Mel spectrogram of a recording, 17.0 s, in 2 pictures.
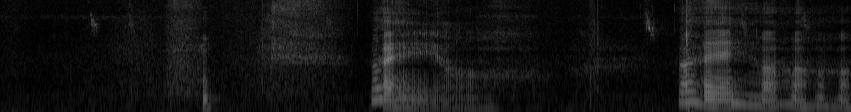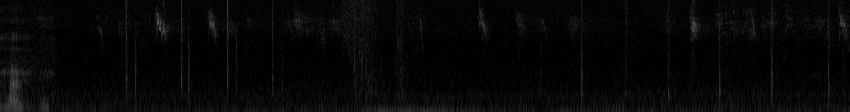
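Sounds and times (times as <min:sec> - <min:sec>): low steady hum: 0:00.0 - 0:17.0
high bird chirps: 0:15.1 - 0:17.0.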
